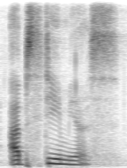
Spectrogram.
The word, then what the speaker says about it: abstemious: the language of origin Latin abstemious am I pronouncing the word correctly you are abstemious a B s t e m i o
